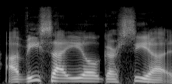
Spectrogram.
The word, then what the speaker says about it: Avisaíl García: Avisail Garcia is how I believe it is pronounced, and I will try to do Jim Goulart right and continue to pronounce it that way uh, moving forward.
